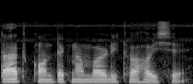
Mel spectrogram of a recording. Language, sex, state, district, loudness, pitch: Assamese, male, Assam, Hailakandi, -21 LUFS, 105 Hz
